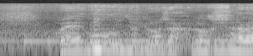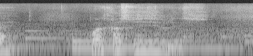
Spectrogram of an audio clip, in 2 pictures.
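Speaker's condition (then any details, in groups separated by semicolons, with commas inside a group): Tongue cancer, partial glossectomy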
